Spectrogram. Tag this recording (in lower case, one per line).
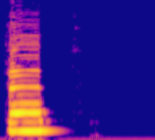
music
wind instrument
musical instrument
